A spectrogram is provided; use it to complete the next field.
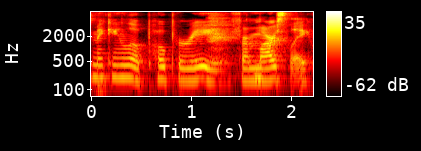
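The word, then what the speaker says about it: Marsali: And we find out he was making a little potpourri from Marsley. Rhymes with parsley.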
